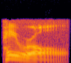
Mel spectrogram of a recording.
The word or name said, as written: payroll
